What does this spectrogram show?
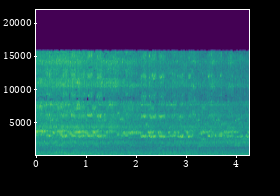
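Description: Amtrak passenger coaches rolling past on the rails, with a steady rumble and a flickering high-pitched squeal from the wheels.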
